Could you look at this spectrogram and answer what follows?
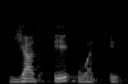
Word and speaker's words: YHWH: YHWH se prononce Yad-E-Wad-E.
